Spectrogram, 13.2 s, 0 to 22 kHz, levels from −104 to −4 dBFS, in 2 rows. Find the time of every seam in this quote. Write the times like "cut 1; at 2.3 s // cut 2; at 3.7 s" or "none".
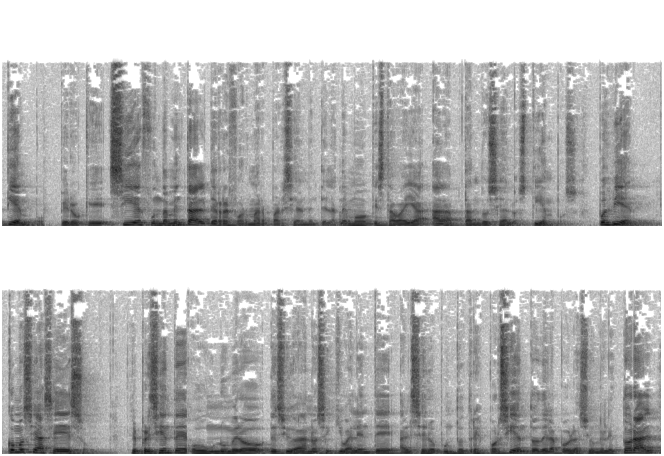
cut 1; at 2.1 s // cut 2; at 3.4 s // cut 3; at 7.7 s // cut 4; at 8.4 s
